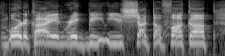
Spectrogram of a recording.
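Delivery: lightly voiced raspy old man; a hint of a tired old man telling them off; Skips voice. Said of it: "He's talking like this".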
